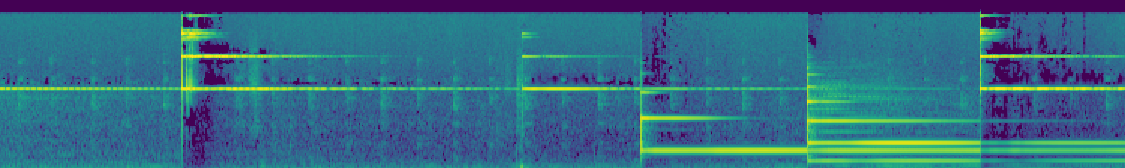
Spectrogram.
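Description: Small brass tingsha cymbals, solid metal discs hanging from cords and held in gloved hands, are struck on their surface with a thin rod. Five distinct strikes each ring out bell-like over a steady high tone, with later hits adding lower pitches that overlap and sustain for several seconds.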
